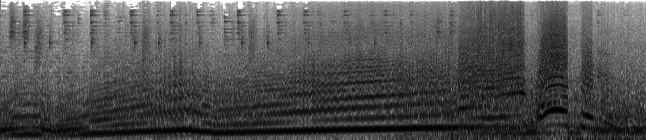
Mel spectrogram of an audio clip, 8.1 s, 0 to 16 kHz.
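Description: Benelli TNT 600i's inline-four engine under hard acceleration, its pitch climbing with the revs. It drops sharply at upshifts about half a second and two and a half seconds in, then climbs slowly for several seconds. Near the end the revs flick up briefly and then fall away.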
